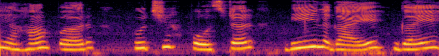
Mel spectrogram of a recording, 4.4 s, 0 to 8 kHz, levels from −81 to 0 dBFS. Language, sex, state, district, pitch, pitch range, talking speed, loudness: Hindi, female, Punjab, Pathankot, 280 Hz, 245-310 Hz, 95 wpm, -12 LUFS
